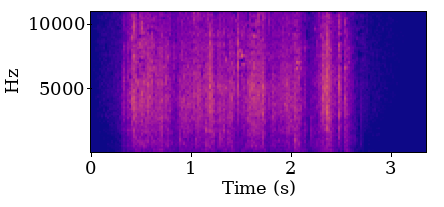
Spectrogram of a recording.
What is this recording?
crawling-broken-glass016
Bunch of sounds I made on trying to imitate de sound effects on a (painful) scene of a videogame.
